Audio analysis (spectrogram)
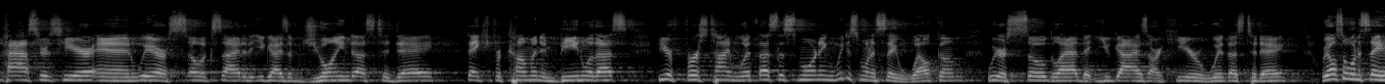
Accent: the Northwest, West Coast, Pacific Northwest, United States; I am from the Northwest, born and raised my whole life, West Coast.

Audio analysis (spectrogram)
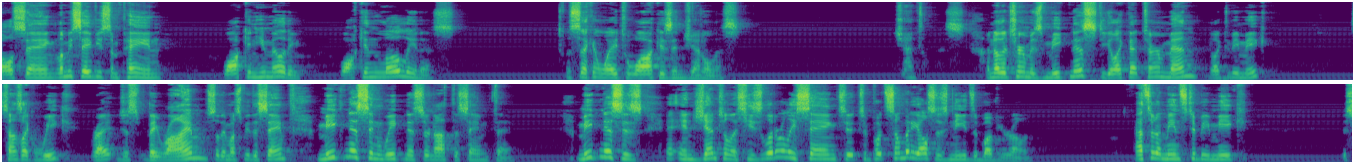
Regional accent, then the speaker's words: United States; We live in America. I live in America because I got rights as American

